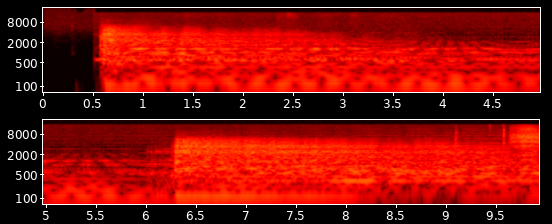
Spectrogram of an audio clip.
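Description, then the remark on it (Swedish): A loud, dense wall of distorted industrial noise music drones steadily with thick low rumble and harsh layered tones, then abruptly shifts to a brighter, grittier texture partway through. No voices are heard. “Just det, det är någon noise tomte från England med och sjunger också,”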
